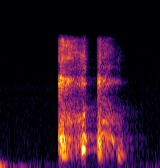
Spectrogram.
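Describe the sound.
Two players clear their throats in quick succession, each a short, rough, raspy burst. A brief gap separates them, with silence around both.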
